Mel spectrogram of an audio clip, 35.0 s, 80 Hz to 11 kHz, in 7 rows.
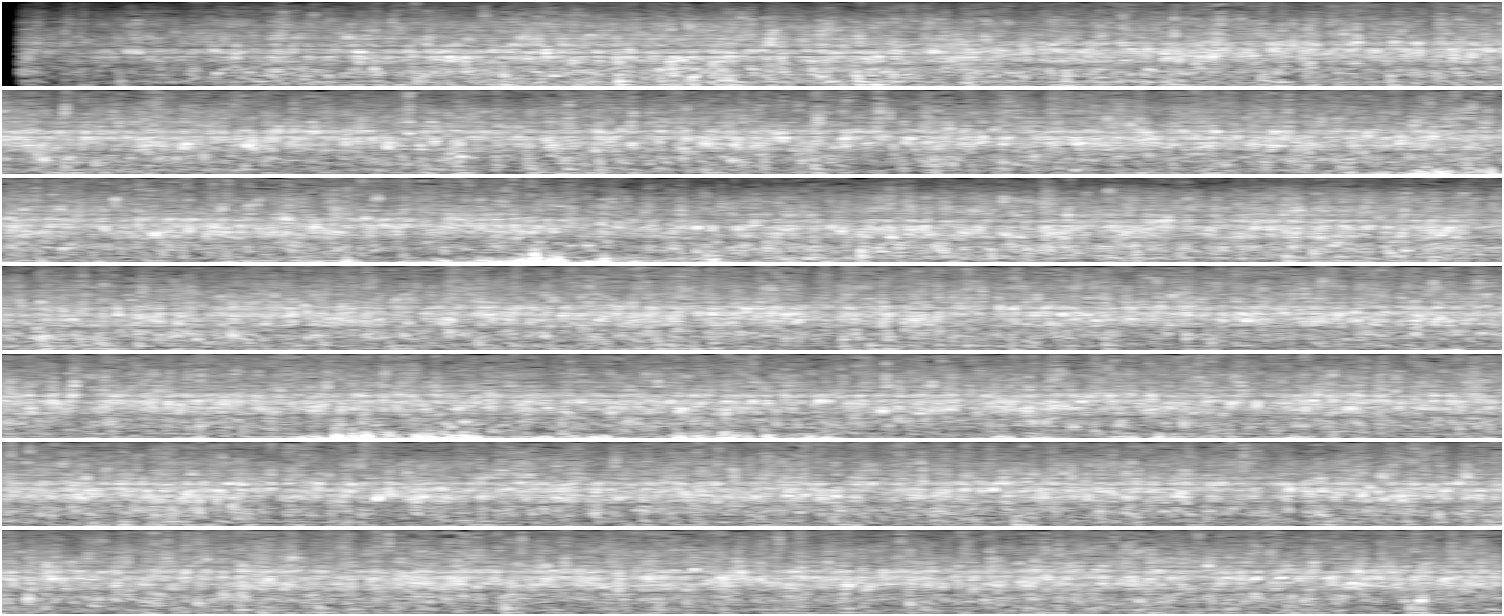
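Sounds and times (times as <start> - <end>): fountain water splashing: 0.2 - 35.0.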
